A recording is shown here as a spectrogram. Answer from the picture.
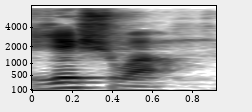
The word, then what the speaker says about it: Yeshua: That name in Hebrew is pronounced Yeshua, which can also be understood to be Joshua.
